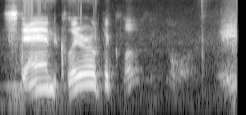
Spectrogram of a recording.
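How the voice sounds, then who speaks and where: A man's voice: mid-range voice, unhurried, slightly rough. A man giving a short, instructive recorded safety announcement over a muffled subway speaker.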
